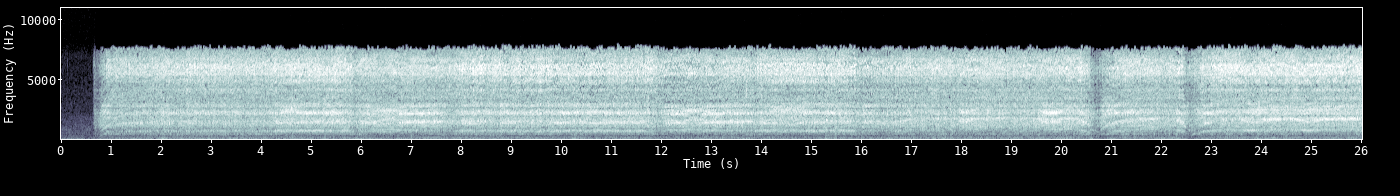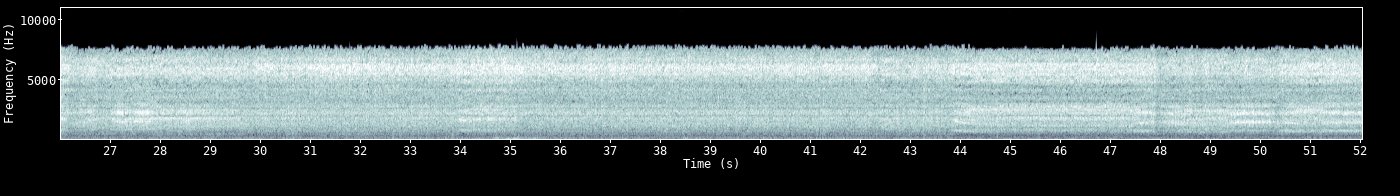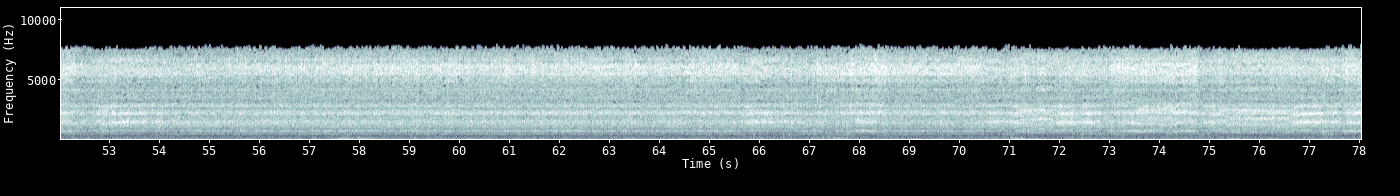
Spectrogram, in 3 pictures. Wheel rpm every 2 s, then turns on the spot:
70, 200, 200, 200, 200, 200, 200, 200, 210, 230, 160, 180, 220, 220, 230, 230, 230, 230, 230, 230, 230, 230, 200, 200, 200, 200, 200, 200, 200, 200, 200, 200, 200, 200, 200, 200, 200, 200, 200.
none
